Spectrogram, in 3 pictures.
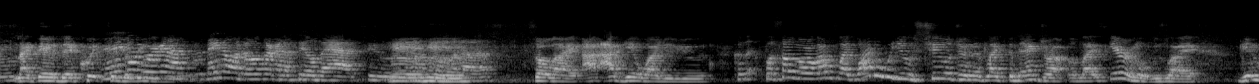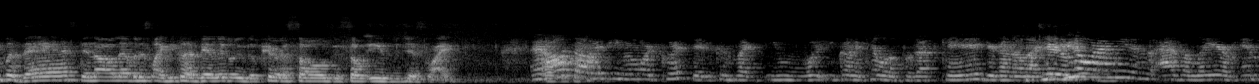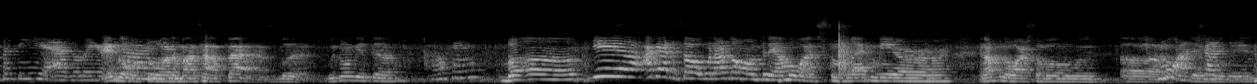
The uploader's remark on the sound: AUDIO MAY SOUND DIFFERENT ON THIS EPISODE.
